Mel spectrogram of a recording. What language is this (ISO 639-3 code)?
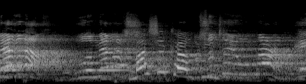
heb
